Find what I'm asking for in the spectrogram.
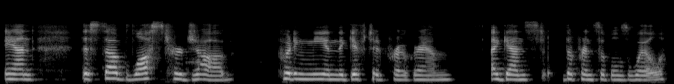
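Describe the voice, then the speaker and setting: A woman with a voice a bit higher than most tells a personal story frankly, now and then breaking into small rueful laughs. She comes through a computer mic on a video call, and the sound is dry and dull. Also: level tone, measured pace, vocal fry, a bit bright, no room sound. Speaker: webinar panelist.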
